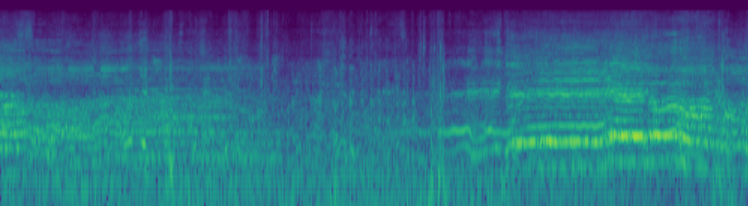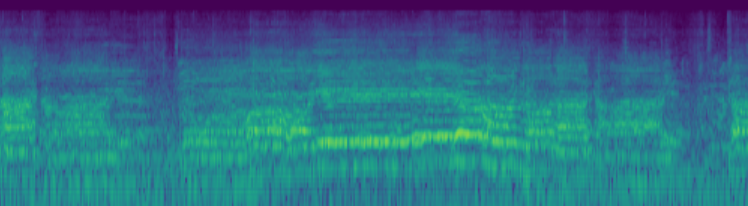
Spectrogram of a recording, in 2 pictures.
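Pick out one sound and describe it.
A group of men and women sing together outdoors in a slow, swelling chant.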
